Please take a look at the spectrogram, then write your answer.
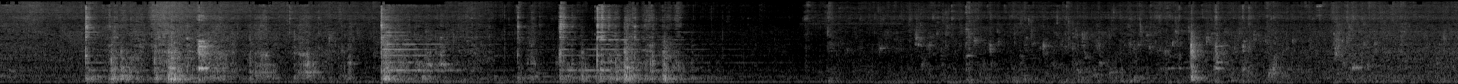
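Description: Spices with garlic, green chilli, onion and a splash of water being stirred and sautéed in a pan for a fish curry, with scraping spoon strokes and bursts of sizzle that settle into a quieter simmering hiss, no talk.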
